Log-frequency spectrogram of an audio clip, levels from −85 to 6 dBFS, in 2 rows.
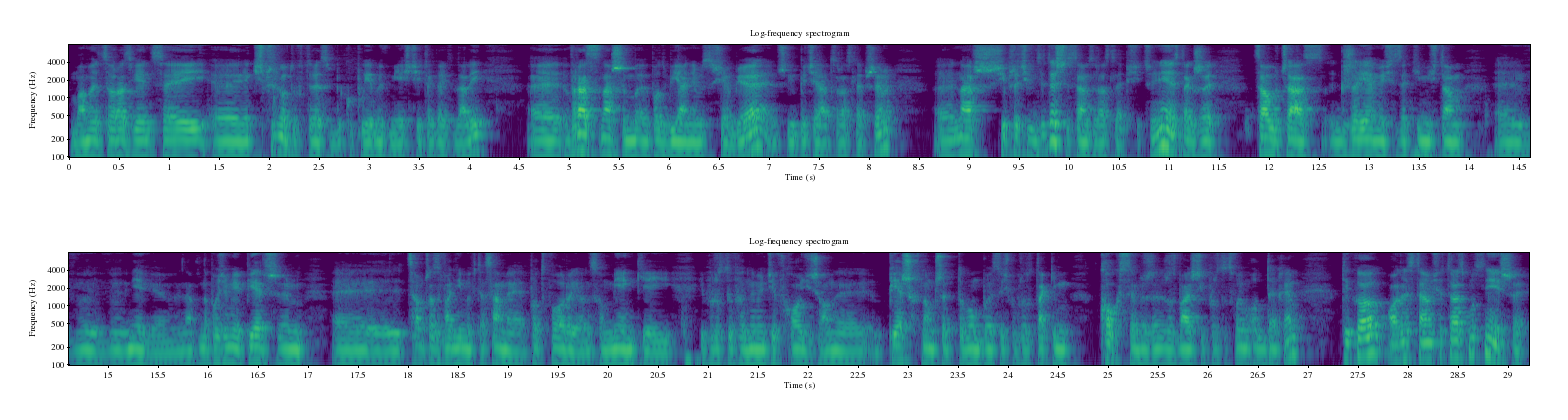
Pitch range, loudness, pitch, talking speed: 85-95 Hz, -30 LUFS, 90 Hz, 200 wpm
